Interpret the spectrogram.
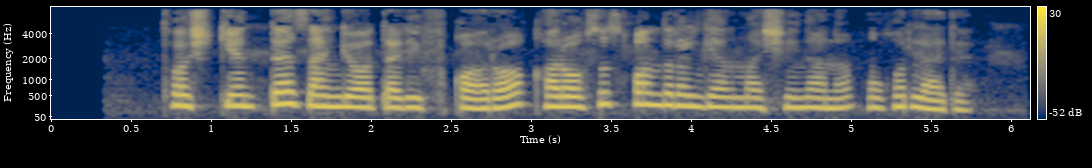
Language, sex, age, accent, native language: Uzbek, female, 19-29, Farg'ona, Uzbek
